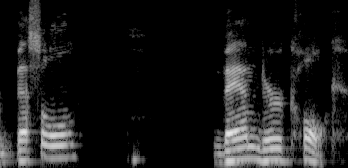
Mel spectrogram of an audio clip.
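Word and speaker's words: Bessel van der Kolk: Bessel Vander Kulk. Can you spell that?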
